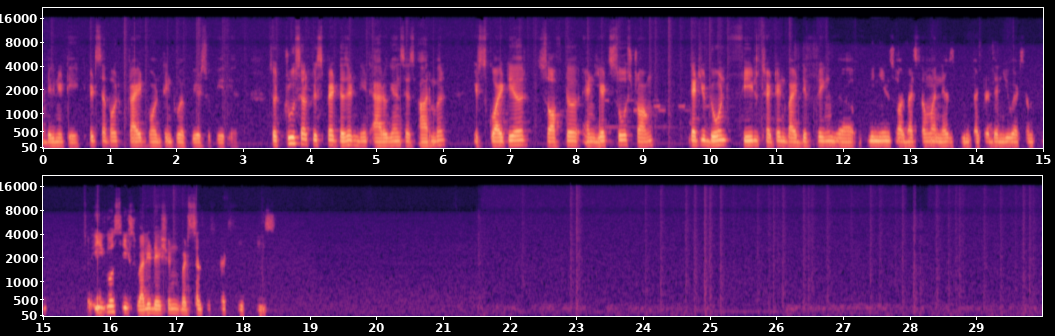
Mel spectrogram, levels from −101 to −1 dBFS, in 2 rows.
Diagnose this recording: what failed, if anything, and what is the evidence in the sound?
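A small tick sounds every 0.5 s from 0.38 s to 29.73 s, about 70 in all, each a skip of roughly 2 ms. These are periodic USB or driver dropouts at the driver or buffer stage: something stalls the audio path on a fixed cycle, and the missing samples are simply skipped.

Between 11.81 and 18.46 s the speech dips and thins in five stretches: 11.81–13.22, 13.59–14.27, 14.62–15.05, 15.61–16.42 and 17.27–18.46 s. The drops range from about 10 dB to about 25 dB. This is likely speech suppressed in double talk, in the call processing, while the far side was also talking.

From 20.35 to 20.54 s the room tone briefly sinks by about 8 dB, for roughly a tenth of a second, and then recovers. This is background gated by the echo canceller in call processing: it clamped the microphone while loudspeaker playback was active, then released it.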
